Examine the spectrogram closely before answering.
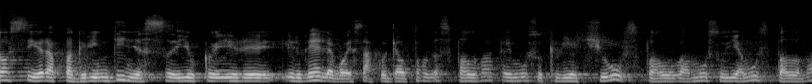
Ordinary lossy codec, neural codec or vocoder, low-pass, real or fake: AAC, 96 kbps; codec, 44.1 kHz, 7.8 kbps, Pupu-Codec; 14.4 kHz; fake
